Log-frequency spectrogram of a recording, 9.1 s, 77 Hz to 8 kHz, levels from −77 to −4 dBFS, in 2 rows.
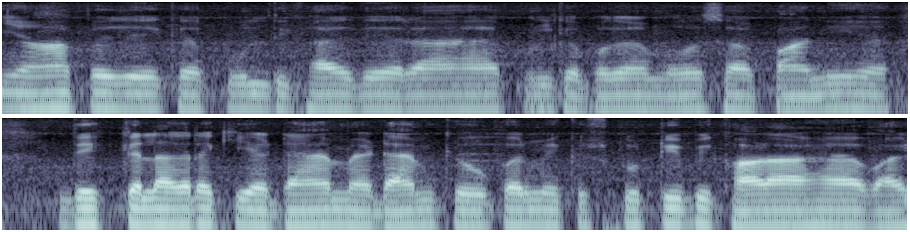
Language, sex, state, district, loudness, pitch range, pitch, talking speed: Hindi, male, Chhattisgarh, Raipur, -21 LUFS, 85-90 Hz, 85 Hz, 225 wpm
